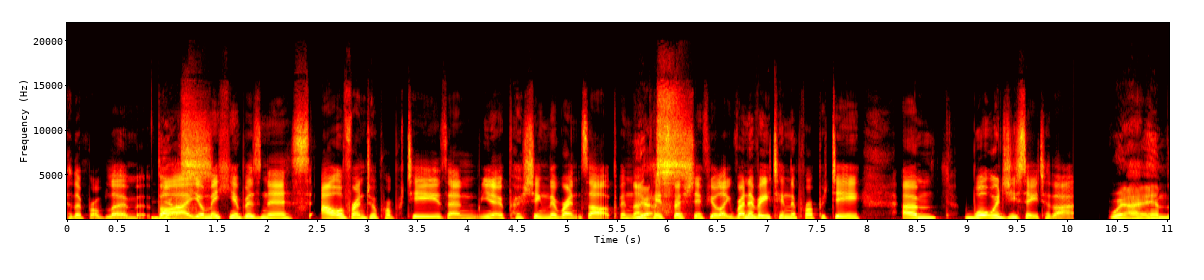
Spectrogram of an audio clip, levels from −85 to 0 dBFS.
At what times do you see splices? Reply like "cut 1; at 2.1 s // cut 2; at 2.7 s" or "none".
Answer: cut 1; at 10.1 s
